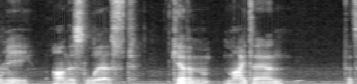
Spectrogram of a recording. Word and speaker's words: Maitan: Kevin Maitan, that's how you say it.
